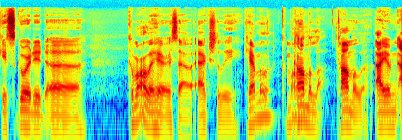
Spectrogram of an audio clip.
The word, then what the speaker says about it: Kamala: He like escorted Kamala Harris out, actually. Kamala. I every time I say it, I'm like. Think comma and then law.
